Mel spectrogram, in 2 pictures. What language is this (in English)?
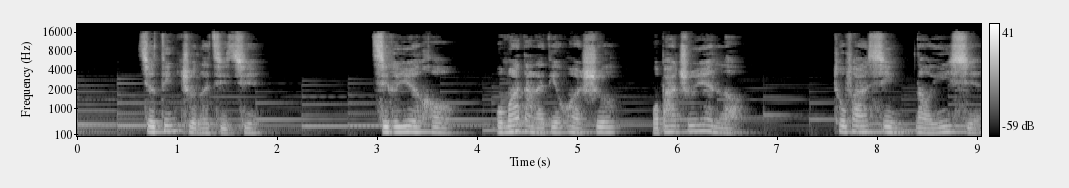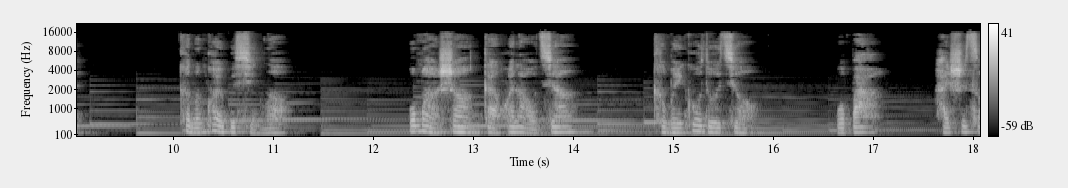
Chinese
